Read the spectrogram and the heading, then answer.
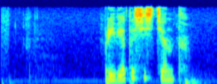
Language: Russian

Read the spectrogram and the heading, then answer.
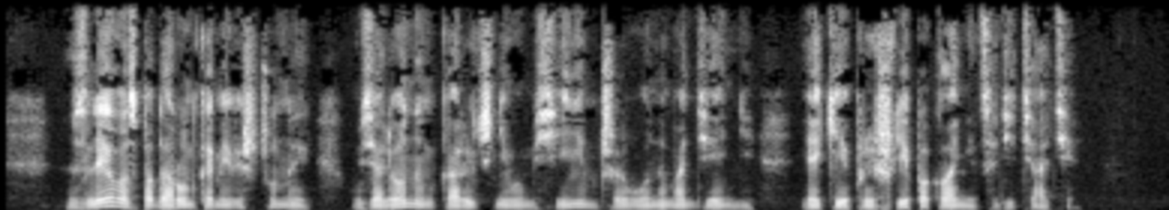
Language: Belarusian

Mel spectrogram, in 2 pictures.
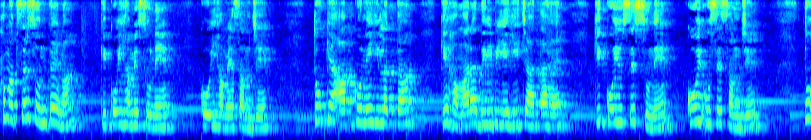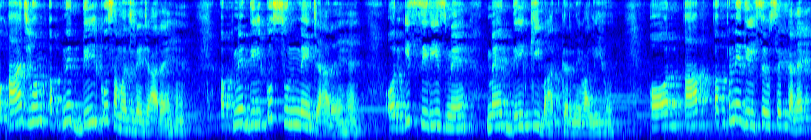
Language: Hindi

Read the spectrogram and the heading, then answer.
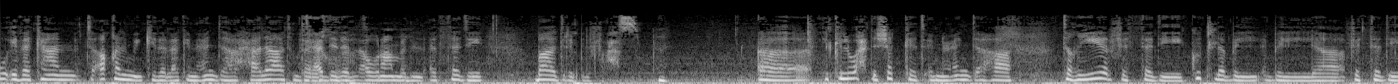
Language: Arabic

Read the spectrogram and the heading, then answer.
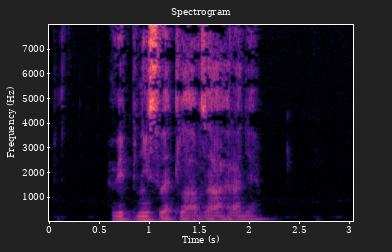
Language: Slovak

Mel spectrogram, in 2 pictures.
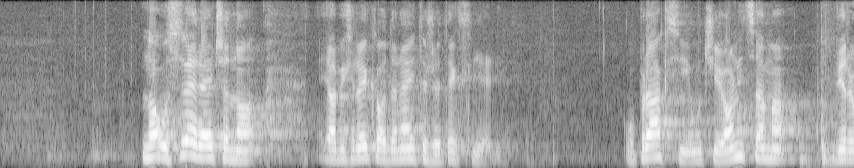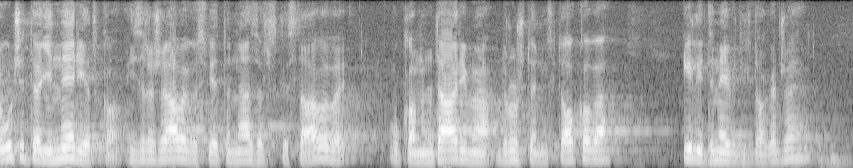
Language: Croatian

